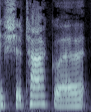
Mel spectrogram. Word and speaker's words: Chautauqua: So, we actually say Chautauqua, and it's a U in every syllable, so that's a way to remember it.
